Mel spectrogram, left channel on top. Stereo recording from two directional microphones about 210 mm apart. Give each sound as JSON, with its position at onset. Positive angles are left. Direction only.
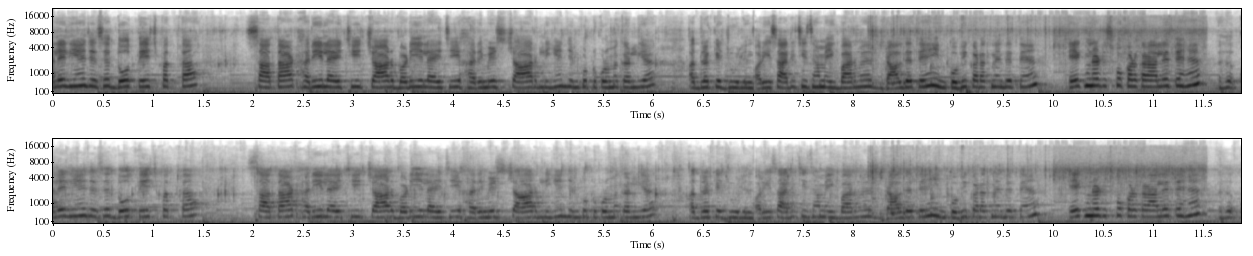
{"t": 0.0, "sound": "a woman's voice", "side_deg": 50}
